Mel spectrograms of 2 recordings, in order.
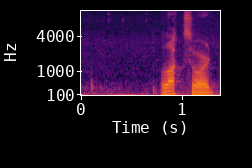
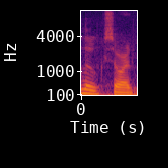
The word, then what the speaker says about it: Luxord: Luxord, not Luxord like you like to pronounce it. It's Luxord.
